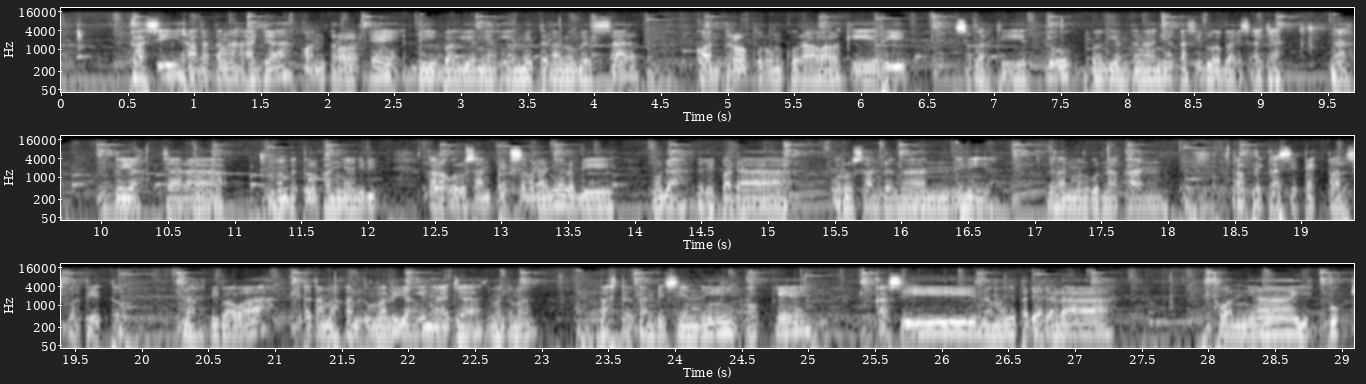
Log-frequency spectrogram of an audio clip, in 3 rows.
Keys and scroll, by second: 1.8 ctrl+e, 5.0 ctrl+[, 5.2 ctrl+[, 5.6 ctrl+[, 9.3 BackSpace, 11.2 BackSpace, 21.7 ctrl+a, 22.7 ctrl+c, 23.5 Return, 23.6 Return, 24.2 ctrl+v.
